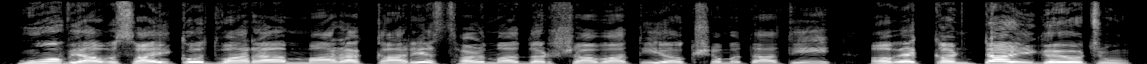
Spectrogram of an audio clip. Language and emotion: Gujarati, angry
